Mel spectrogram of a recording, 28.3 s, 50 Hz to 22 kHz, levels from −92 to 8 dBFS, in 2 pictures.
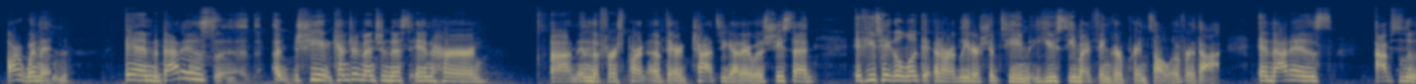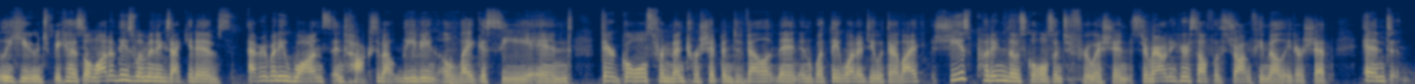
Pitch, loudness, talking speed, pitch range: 180 Hz, -21 LUFS, 185 wpm, 160-205 Hz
